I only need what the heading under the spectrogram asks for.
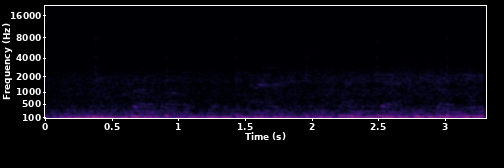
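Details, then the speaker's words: Diesel heater in a 2018 Mercedes Sprinter fitted with a BobilVans hot water kit, at startup: light, evenly spaced ticks about twice a second over low rumble as the fuel pump primes normally before the fan speeds up. "So I can hear the pump priming. It's about to accelerate the fan any second now."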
